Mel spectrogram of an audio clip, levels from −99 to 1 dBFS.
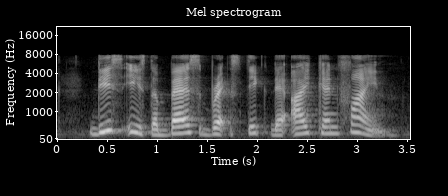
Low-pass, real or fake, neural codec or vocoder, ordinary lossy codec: none; real; none; none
